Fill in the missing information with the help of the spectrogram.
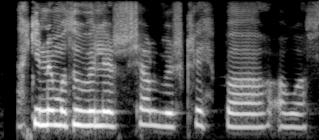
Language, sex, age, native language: Icelandic, female, 13, Icelandic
